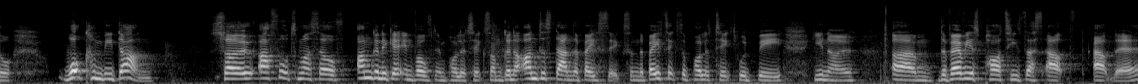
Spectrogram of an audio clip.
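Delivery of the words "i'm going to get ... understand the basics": plain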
